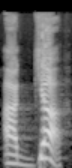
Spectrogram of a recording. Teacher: ये भी क्या है बलाघात या स्वरा घात है और आज्ञा आ की अपेक्षा ज्ञा पे ज्यादा बल दे रहे हैं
